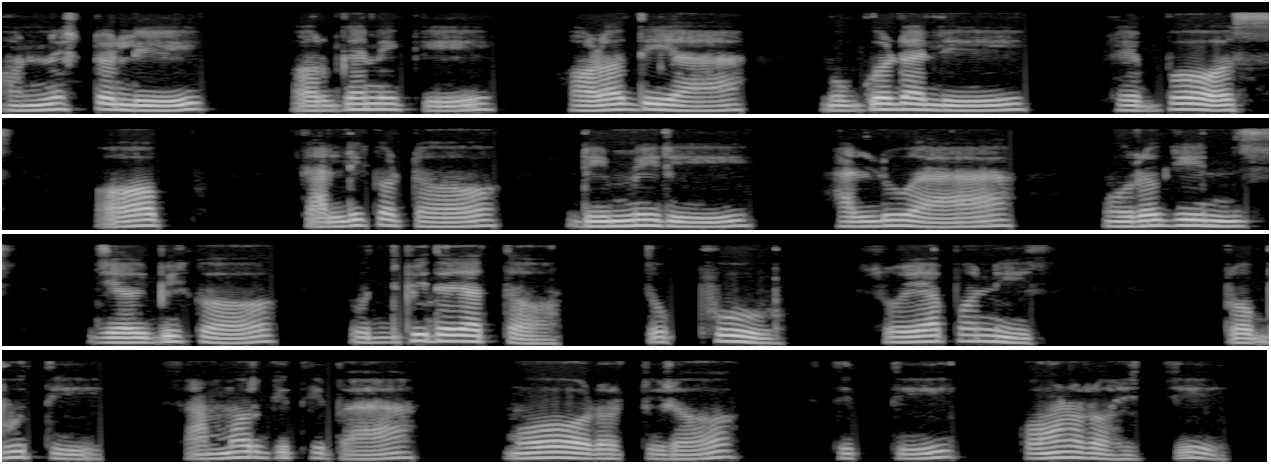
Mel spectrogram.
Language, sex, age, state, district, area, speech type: Odia, female, 30-45, Odisha, Kalahandi, rural, read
